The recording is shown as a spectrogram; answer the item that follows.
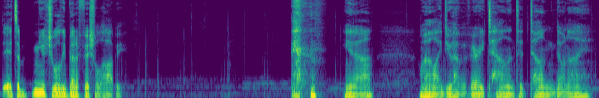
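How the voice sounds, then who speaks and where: A man's voice: extremely low pitch, unhurried, pauses often, warm tone. A man playing a teasing goth boyfriend. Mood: playful. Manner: teasing, stammering, chuckling often. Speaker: voice actor. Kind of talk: ASMR boyfriend roleplay.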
